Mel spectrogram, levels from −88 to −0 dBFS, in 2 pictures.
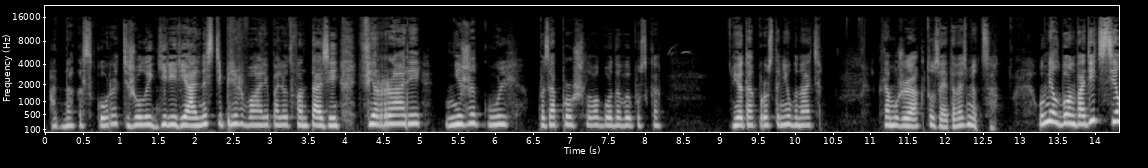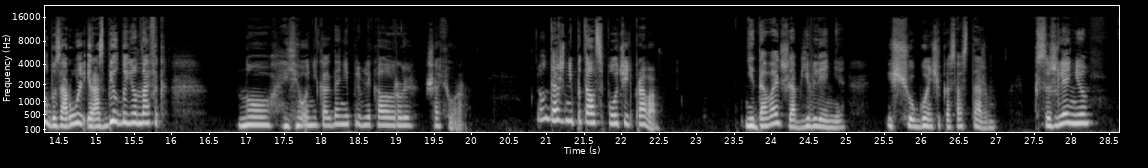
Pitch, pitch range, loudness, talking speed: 215 Hz, 200-245 Hz, -24 LUFS, 130 wpm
